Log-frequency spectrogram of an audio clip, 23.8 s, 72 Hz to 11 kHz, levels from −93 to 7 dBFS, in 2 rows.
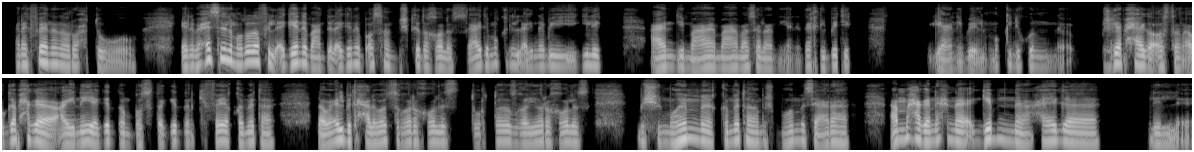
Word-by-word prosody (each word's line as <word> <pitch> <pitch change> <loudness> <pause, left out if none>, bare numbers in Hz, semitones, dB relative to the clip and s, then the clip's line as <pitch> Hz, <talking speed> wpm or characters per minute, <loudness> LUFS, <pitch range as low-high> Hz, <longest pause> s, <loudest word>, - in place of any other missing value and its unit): أنا 145 - 0
كفاية 170 +5 +3
إن 155 - -3
أنا 140 -4 0
رُحت 135 0 -7
و - - -7 0.5
يعني 130 +2 +1
باحِس 195 +10 +3
إن 210 - +6
الموضوع 170 -1 +3
ده 175 - +7
في 175 - -5
الأجانب 155 +1 +3
عند 120 -1 -4
الأجانب 145 +3 -2
أصلًا 145 -3 -5
مش - - -4
كده 135 -2 -3
خالص. 120 -3 -4
عادي 135 +3 0
ممكن 150 0 -10
الأجنبي 130 -1 -3
ييجي 140 - -6
لِك 130 - -3 0.5
عندي 125 +2 +1
معاه 115 +3 0
معاه 120 0 -2
مثلًا 120 -3 -4
يعني - - -15
داخل 130 -2 -6
بيتي 135 +3 -5 0.8
يعني - - -5
بال - - -6
ممكن - - -11
يكون - - -9 0.5
مش - - -6
جايب 155 -1 +5
حاجة 135 -3 +3
أصلًا، 120 -2 -5
أو 115 - +1
جاب 155 +5 +3
حاجة 140 -5 +6
عينيّة 120 +4 +3
جدًا، 125 -1 -2
بسيطة 110 - -3
جدًا 135 -1 -3
كفاية 140 +1 +2
قيمتها. 125 -2 -2 0.4
لو 110 - +5
علبة 145 +2 +4
حلويّات 130 +2 +2
صغيرة 130 0 -2
خالص، 130 0 -3
تورتاية 135 +5 -4
صغيرة 125 +1 -1
خالص، 125 0 -2 0.5
مش - - +3
المهم 145 +4 +3
قيمتها، 135 0 +1
مش 130 -1 -9
مهم 135 +4 -3
سعرها، 125 0 0 0.4
أهَم 155 +5 +4
حاجة 160 -6 +7
إن 135 - +1
إحنا 145 -4 +3
جِبنا 140 -3 +1
حاجة 135 -2 +2 0.6
لل 115 -1 -4
130 Hz, 175 wpm, -26 LUFS, 120-145 Hz, 0.8 s, ده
